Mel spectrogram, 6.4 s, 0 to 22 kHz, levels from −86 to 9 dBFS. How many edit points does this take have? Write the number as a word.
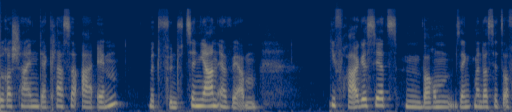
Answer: one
